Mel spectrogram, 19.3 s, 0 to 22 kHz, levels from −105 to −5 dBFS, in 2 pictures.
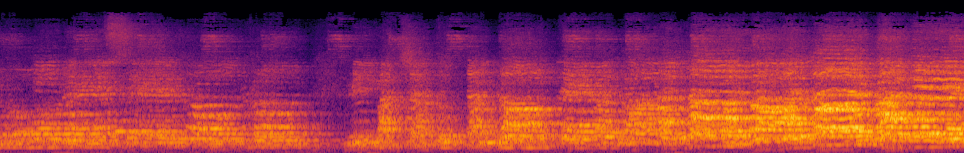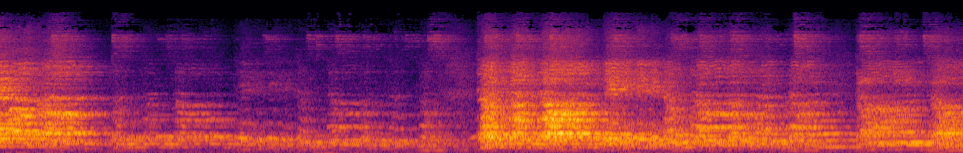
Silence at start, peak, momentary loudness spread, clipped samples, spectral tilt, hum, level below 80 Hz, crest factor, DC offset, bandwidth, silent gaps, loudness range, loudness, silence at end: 0 s; -6 dBFS; 20 LU; under 0.1%; -4.5 dB/octave; none; -66 dBFS; 20 dB; under 0.1%; 14.5 kHz; none; 12 LU; -24 LUFS; 0 s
